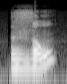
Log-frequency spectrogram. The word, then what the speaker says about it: vont: it, so ils vont, final T, not pronounced, ils vont, and then feminine form, elles vont.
